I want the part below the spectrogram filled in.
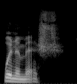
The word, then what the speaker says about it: Swinomish: And did you immediately go from them to the, I call it Swinomish, but I heard you just pronounce this a different way. – Yes, Swinomish. So the O in there is actually pronounced like an A.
